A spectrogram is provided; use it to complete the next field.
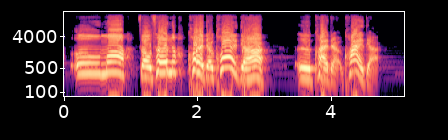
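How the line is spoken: Loud shout. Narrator (Chinese): 西蒙和 Park 总是大喊

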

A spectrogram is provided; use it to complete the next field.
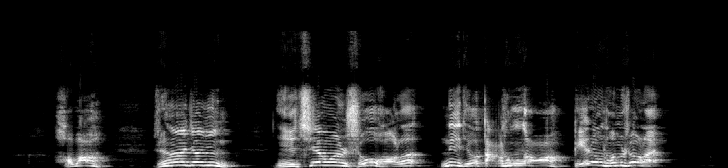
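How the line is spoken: Loud. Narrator (Chinese): 东方朔大声说

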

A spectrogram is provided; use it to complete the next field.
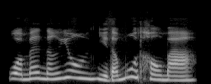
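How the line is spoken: Plain. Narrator (Chinese): 弗罗格问

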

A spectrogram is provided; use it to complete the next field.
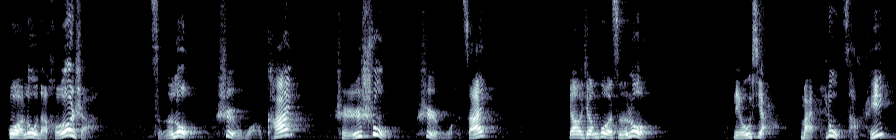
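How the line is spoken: Loud bandit roar. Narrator (Chinese): 三十多个土匪 大声吼着

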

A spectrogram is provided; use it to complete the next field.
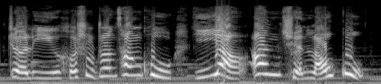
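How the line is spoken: Loud announcement. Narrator (Chinese): 他大声宣布

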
